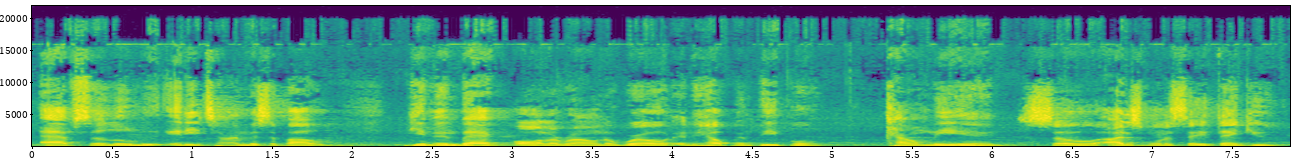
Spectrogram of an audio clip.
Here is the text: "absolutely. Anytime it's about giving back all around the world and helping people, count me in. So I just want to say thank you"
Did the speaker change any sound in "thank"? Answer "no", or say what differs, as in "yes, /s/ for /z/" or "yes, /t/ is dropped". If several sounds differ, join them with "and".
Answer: no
